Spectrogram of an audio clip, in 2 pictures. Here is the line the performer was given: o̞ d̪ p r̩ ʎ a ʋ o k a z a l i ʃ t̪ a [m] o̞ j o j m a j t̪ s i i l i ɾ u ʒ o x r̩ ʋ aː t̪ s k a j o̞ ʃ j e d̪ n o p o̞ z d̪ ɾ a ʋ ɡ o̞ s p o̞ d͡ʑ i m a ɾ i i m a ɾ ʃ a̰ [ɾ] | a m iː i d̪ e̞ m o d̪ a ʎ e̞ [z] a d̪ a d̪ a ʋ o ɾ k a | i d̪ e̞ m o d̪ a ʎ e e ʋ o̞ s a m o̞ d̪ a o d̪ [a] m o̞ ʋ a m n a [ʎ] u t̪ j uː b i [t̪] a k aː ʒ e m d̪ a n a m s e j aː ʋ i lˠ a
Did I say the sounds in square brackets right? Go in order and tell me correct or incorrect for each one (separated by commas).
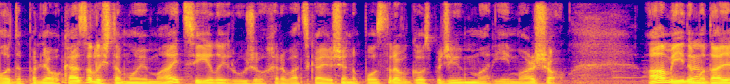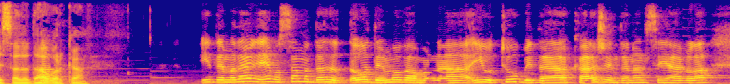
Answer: correct, incorrect, incorrect, incorrect, incorrect, incorrect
